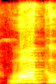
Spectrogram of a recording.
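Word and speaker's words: walk: 3 பாருங்க வாக் நடத்தல் வாக்கு வாக்டு வாக்டு வாக்கிங் வாக் w எல் கே இதுல அந்த எல் உச்சரிப்பு இல்ல வாக்கு இக் தான் எல் சைலெண்ட் அதோட ஈடி சேர்த்துனா நமக்கு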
